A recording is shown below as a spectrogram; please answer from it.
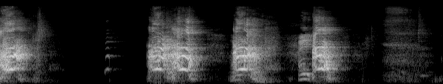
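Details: Loki the French bulldog, teased with pointing fingers, lets out a string of loud, rough barks, one short yip among them, ending in a softer growly bark.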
